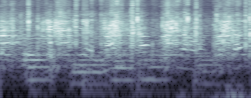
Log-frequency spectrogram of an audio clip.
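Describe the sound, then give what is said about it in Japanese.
An audience claps along in rhythm to a song, with sharp claps landing on an even, repeating beat over voices and music. “今度は。うんぱのパーのところで手拍子やっていただけたらありがたいんですが、ちょっと練習します。”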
